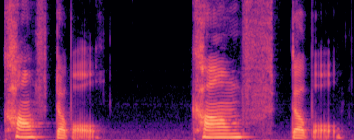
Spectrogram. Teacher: O만 사라지는 게 아니라 들어보니까 R도 같이 사라지죠?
